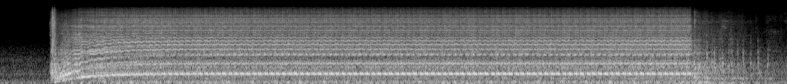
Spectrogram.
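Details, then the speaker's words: Worn September 1940 GM 4-71 Detroit Diesel with pitted injector tips, cranked before starting: the starter whirs fast and steady at a high pitch with hardly any compression pulses. It turns over very quickly, indicating low compression. "I have cranked it over already it turns over really quick doesn't have much compression at all"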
